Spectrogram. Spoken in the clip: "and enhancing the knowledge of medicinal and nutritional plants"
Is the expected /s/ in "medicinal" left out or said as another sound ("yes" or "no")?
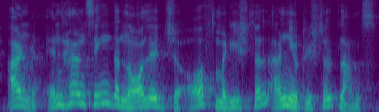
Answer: yes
